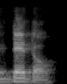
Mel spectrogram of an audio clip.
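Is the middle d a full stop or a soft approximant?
full stop. Both d sounds are full stops, English-style.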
